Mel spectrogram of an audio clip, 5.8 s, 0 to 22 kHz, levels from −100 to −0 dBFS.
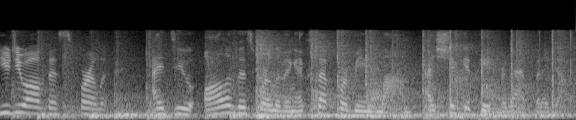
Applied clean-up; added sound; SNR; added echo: none; Run; -1 dB; none.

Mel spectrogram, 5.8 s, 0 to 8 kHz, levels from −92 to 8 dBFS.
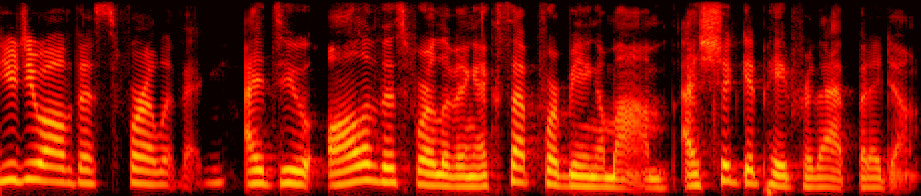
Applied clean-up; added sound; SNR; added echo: none; none; none; none.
